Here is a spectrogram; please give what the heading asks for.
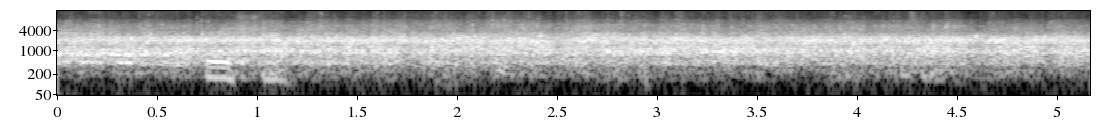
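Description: A crowd applauds loudly and steadily, a dense wash of clapping hands that holds at an even level for about five seconds with no voices on top.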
